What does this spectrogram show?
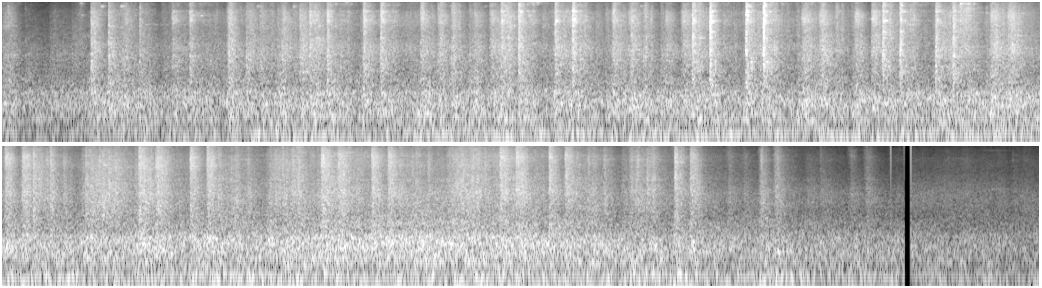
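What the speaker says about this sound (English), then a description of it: "I can't mute the subway noise as it passes by." A New York City subway train passes by, a loud, sustained roar and rattle of wheels on rails with rhythmic clatter, very close and filling everything until it fades near the end.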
